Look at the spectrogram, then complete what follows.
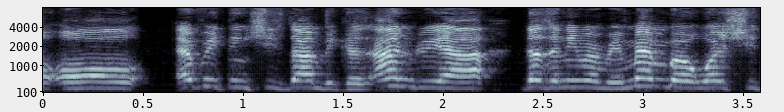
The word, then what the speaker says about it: Andrea: that's it you know yeah it's not pronounced Andrea apathy people call you some people do and it whatever they feel comfortable ha they want to pronounce it but it is Andrea that's the proper pronunciation a proper so more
